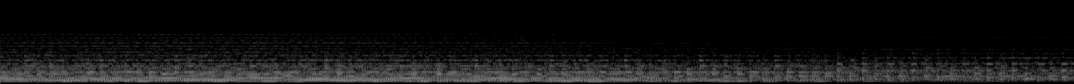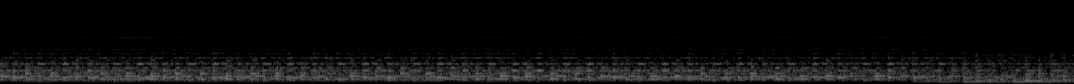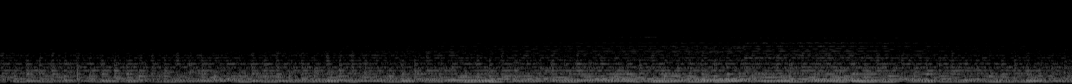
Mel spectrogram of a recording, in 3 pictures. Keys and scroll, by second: 25.0-25.8 typing, 27.7-29.5 typing.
